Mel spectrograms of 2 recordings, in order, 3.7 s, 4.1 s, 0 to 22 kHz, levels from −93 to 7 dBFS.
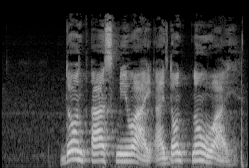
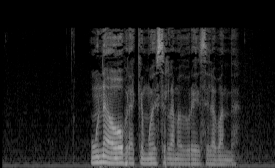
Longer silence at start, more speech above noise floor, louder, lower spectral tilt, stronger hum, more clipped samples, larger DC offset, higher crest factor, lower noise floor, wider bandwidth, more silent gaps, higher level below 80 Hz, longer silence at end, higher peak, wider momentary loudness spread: second, 0.9 s vs 1.35 s; first, 41 dB vs 31 dB; first, -16 LUFS vs -32 LUFS; about the same, -4 dB/octave vs -4 dB/octave; second, none vs 60 Hz at -55 dBFS; neither; neither; second, 16 dB vs 24 dB; second, -57 dBFS vs -64 dBFS; first, 16 kHz vs 11.5 kHz; neither; about the same, -56 dBFS vs -60 dBFS; second, 0.1 s vs 0.55 s; first, 0 dBFS vs -12 dBFS; second, 5 LU vs 16 LU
